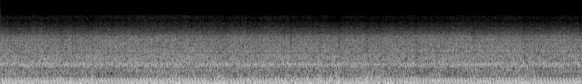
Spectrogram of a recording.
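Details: Briggs & Stratton 5,000-watt generator that sat unused in a field for a long time, revived after a carb cleaning; the only faults were a broken pull start and low oil. Steady, even drone at constant speed with no misses, knocks or surging. Runs healthy.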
